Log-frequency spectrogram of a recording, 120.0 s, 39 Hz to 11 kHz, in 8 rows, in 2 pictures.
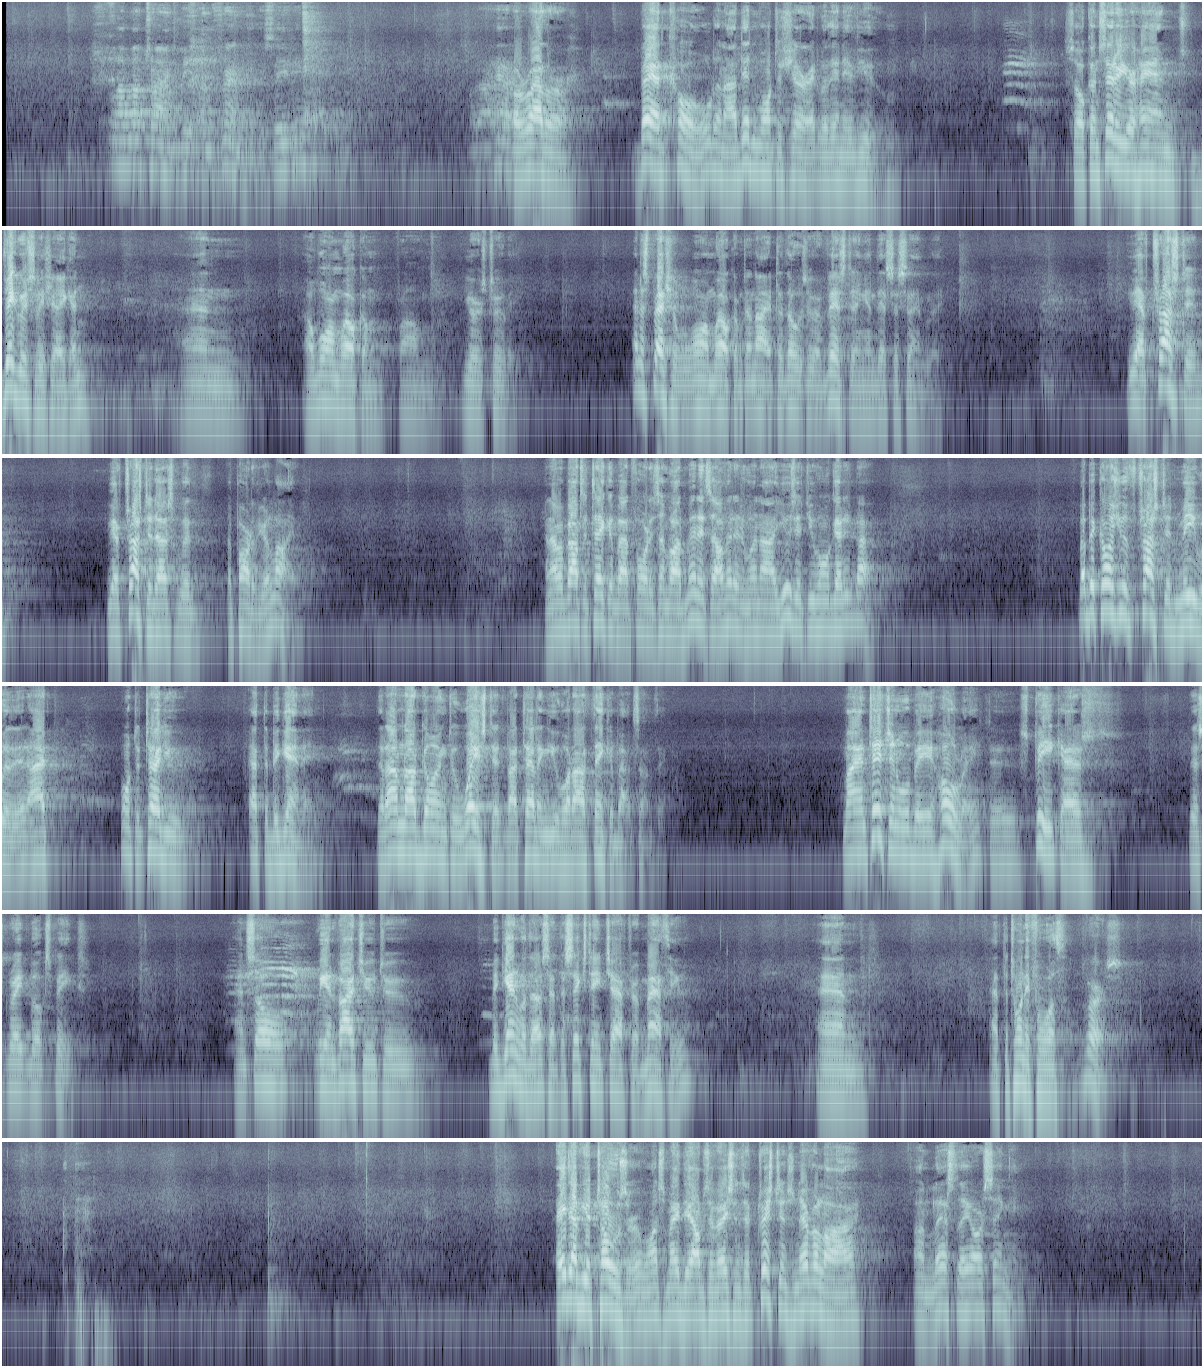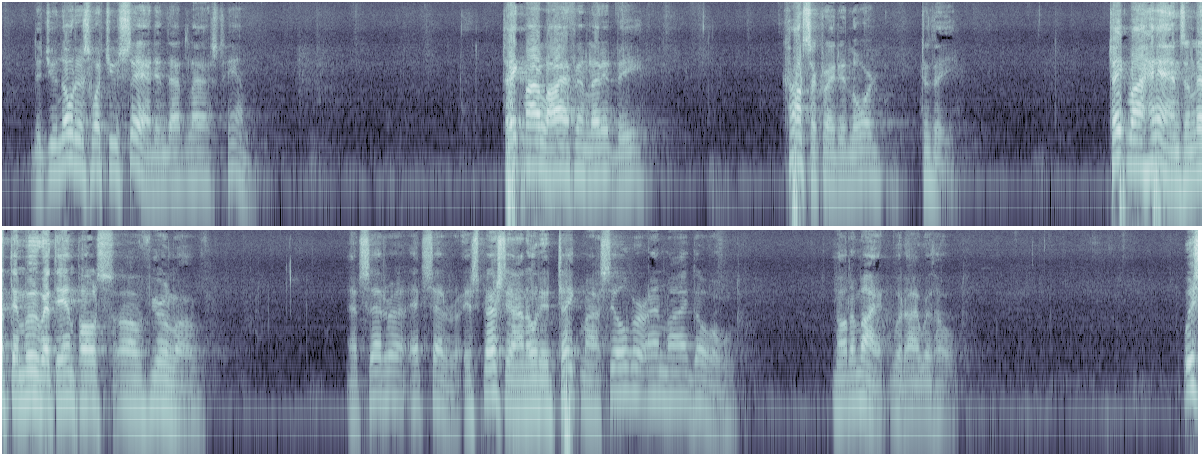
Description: Series: Gettysburg 2013 Gospel Meeting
